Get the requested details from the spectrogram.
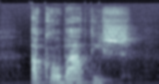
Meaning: acrobatic
- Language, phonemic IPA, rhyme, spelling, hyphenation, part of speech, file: Dutch, /ˌɑ.kroːˈbaː.tis/, -aːtis, acrobatisch, acro‧ba‧tisch, adjective, Nl-acrobatisch.ogg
